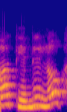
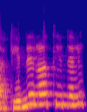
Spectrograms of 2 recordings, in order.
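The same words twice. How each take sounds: First: "atiéndelo" lifted into a light rising urge; a touch of nagging alarm, "atiéndelo" tipping upward; mild urgent repeat. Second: "Atiéndelo, atiéndelo" pitched higher, quick and pressing; a jittery alarm, "Atiéndelo, atiéndelo" jumping up high; nervous urgent nagging. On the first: Mother voicing her amygdala, a mild rising "atiéndelo". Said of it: "te va a volver a insistir". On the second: Mother voicing her amygdala's panic, higher nervous "Atiéndelo, atiéndelo". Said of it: "te va a poner muy nervioso". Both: Retold or imitated.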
